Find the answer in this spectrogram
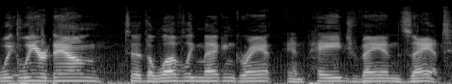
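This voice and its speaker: A man speaks in a fairly high pitch with flat, monotone intonation. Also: fairly slow pace. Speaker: podcast host. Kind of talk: casual chat. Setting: studio. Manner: halting.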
